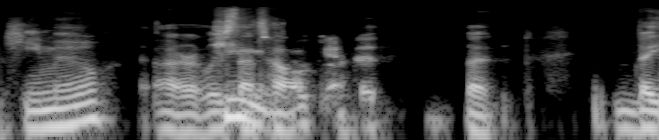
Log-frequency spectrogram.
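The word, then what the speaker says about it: QEMU: do you say that qmu I I've heard different people pronounce it different ways I always heard Kimu or at least but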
